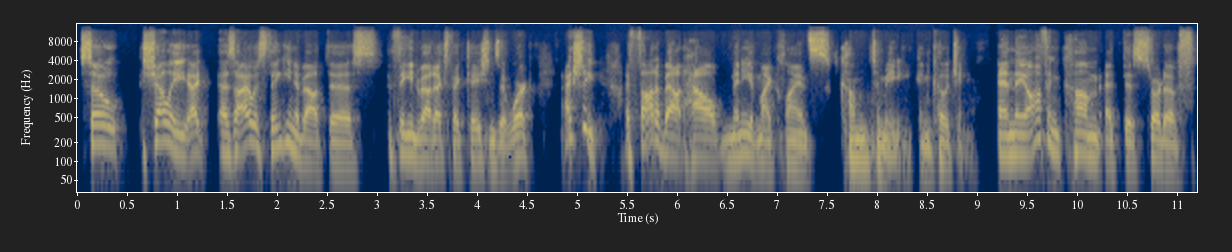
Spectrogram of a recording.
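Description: Measured man podcast co-host, dry. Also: mid-range voice, very animated, no echo. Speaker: podcast co-host and ADHD coach. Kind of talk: reflective podcast talk.

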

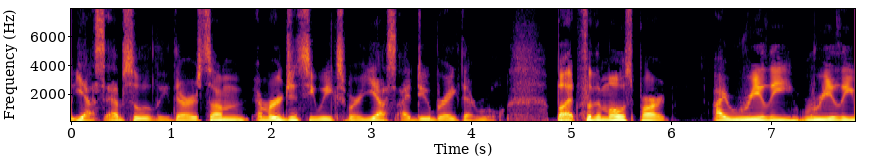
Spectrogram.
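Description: A man with a hoarse, mellow, rather dark voice gives a relaxed devotional talk. He speaks conversationally, often restarting his words. The recording is close and dry, with no room sound. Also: mid-range voice, no room sound. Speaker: devotional podcast host, church musician.

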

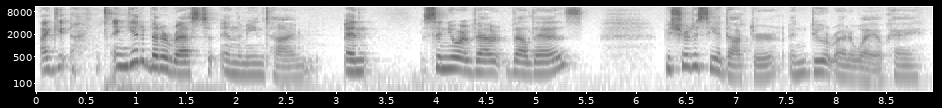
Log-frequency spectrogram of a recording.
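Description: A woman's voice: mid-range voice, very animated, moderate pace, darkish tone, natural voice. An actress playing a friendly young female college student from Texas with a Texan accent, talking in a chatty, hesitant way. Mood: concerned.

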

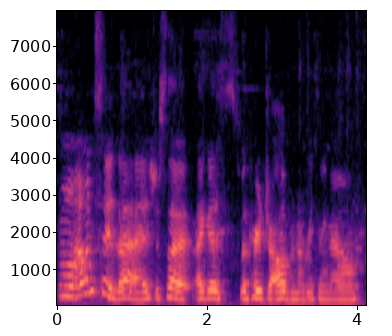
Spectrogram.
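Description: A woman's voice: medium pitch, moderate pace, faint music behind, poor audio. A woman co-hosting a fan podcast in an informal, giggly, casual chat style.

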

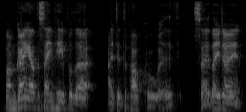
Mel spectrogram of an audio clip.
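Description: A man's voice: mid-range voice, lively intonation, brisk, bright, forceful tone. A man, co-hosting a podcast with dry, teasing humour in casual conversation. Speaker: podcast co-host. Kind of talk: casual chat.

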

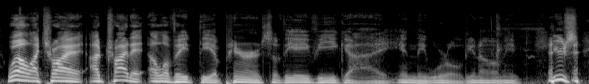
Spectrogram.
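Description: A man's voice: deep voice, very animated, normal speed, a bit bright, no room sound. A middle-aged man guesting on a radio show, chatting about his trade in a genteel, chatty way in a studio. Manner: genteel, chatty, with small restarts. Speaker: guest audio-video installer. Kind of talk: casual radio chat.

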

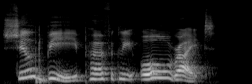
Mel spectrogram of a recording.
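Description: A stern older professor with a crisp, icily proper delivery, pitched above the reader's own voice and taking her words slowly as a woman plays her. Every phrase comes out clipped and exact. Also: lively intonation, a little mellow. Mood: sharp. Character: stern older female professor, cold and precise.

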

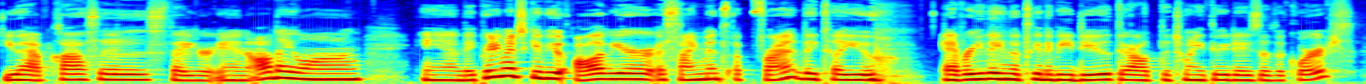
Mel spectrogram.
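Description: A young woman with a slightly raspy voice hosts a relaxed solo podcast. She talks in a loose, rambling way, full of "um" and "like", and keeps coming back to restart her sentences. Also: mid-range voice, moderate pace. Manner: chatty, many fillers and restarts, light laughs. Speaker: podcast host. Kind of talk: casual solo podcast storytelling.

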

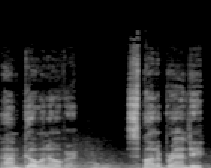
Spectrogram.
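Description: Man playing a low, weary, nonchalant captain. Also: takes it slowly, over music. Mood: careless bravado. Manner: understated, nonchalant, clipped heroics. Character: weary, careless, heroic male air force captain.

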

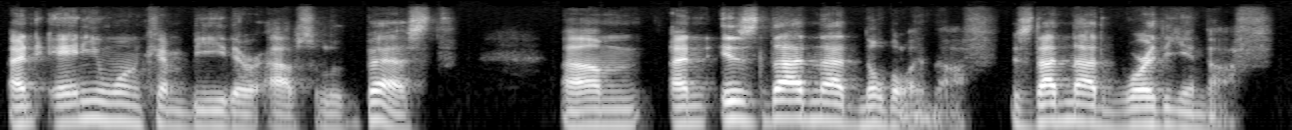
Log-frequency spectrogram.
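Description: A man's voice: mid-range voice, moderate pace, no echo. A man who is not a native English speaker, talking earnestly as an author guest on a podcast and repeating his key points. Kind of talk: podcast interview.

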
